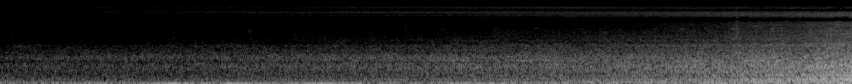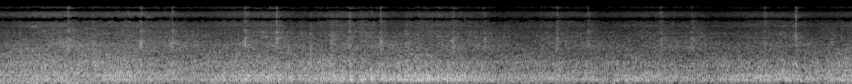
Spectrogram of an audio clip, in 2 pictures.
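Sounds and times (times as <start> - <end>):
electric train rumbling past: 0.0 - 17.0
wheels clicking over rail joints: 8.4 - 17.0.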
